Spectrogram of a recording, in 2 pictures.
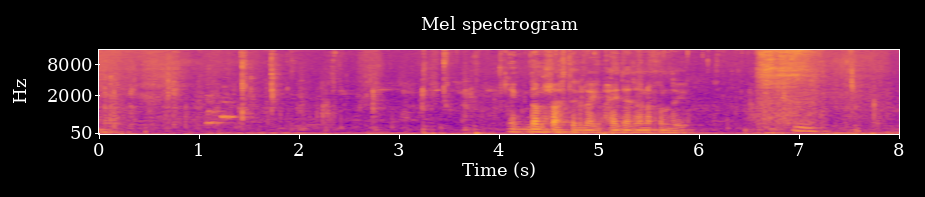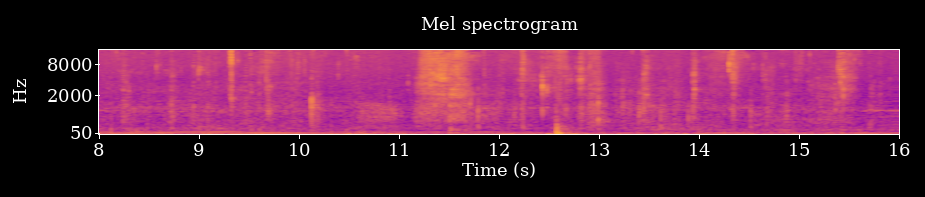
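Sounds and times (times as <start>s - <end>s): people chewing: 0.0s - 16.0s.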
